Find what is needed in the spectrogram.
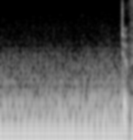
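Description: Light aircraft's engine and propeller droning steadily inside the cabin, a constant low hum.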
